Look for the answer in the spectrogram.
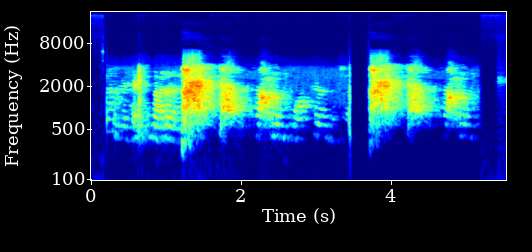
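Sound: dog barking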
